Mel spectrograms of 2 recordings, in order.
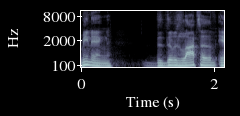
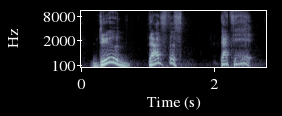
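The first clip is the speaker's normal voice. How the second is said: plain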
